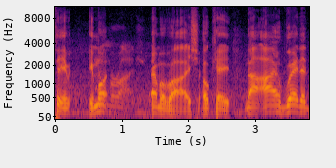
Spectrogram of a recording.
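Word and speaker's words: Elmiraj: I'm at Cadillac with David Leone from GM, and this is a concept car for the, how you pronounce it? El Miraj. El Miraj.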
